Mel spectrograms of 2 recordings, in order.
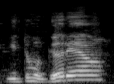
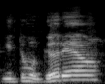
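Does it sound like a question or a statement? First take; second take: question; question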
